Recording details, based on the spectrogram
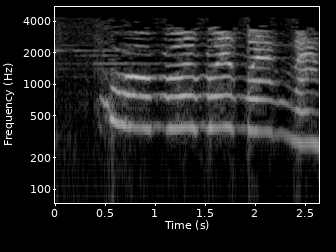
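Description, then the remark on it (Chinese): A dog named Mishka, asked to say bye-bye, makes a drawn-out, whiny, singsong vocalization in a few connected syllables that sounds like it is trying to say "bye-bye." The voice is fairly loud, with sliding pitch. “哦， 咱来听伊讲拜拜的声音。”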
